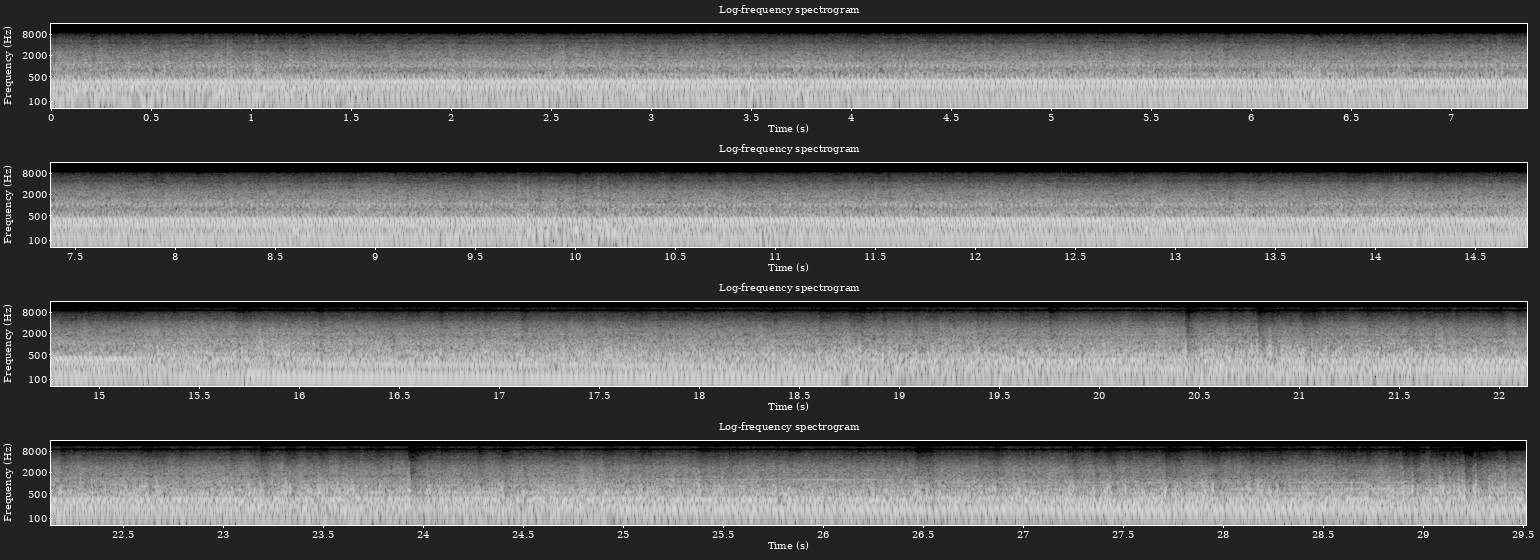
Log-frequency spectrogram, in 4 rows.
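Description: Honda VT1100 Shadow Ace Tourer's V-twin engine running steadily under way. About halfway through, the engine note drops and shifts, then settles into a steady lower run.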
